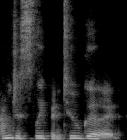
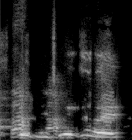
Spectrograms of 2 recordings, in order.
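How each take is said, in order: First: Said in the usual way. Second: High, loud laughing repeat; cracking up while repeating it; laughing hard. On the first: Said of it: "He's like". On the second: Real, not acted. Retelling husband's line, cracking up.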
